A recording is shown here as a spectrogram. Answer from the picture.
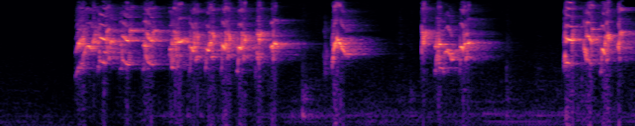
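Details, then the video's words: Lovebird sound meant to prompt other lovebirds into song: a long raspy, pulsing buzzy trill, then shorter harsh bursts separated by brief pauses. "full bunyi pancingan love bird"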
